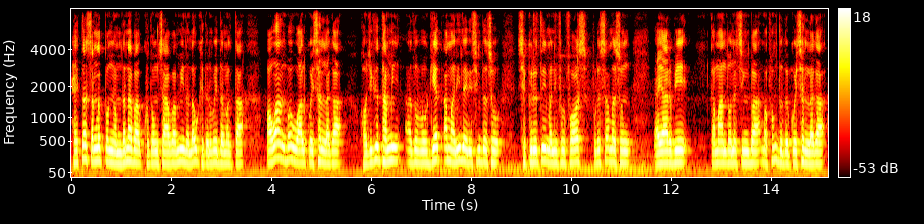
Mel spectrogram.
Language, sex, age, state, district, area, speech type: Manipuri, male, 60+, Manipur, Tengnoupal, rural, spontaneous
